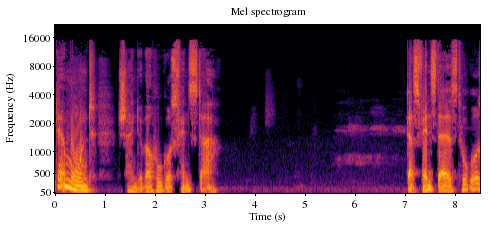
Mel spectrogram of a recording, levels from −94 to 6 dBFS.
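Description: From 0.18 to 0.63 s, microphone overload flattens the loudest speech peaks into a harsh crackle, likely because input gain drove them about 7 dB past the converter limit, clipping around a tenth of samples. At 0.35 s the microphone volume stepped down by about 4 dB, an abrupt drop in voice and background, likely the call software cutting input gain in response. The overload returns more mildly from 1.83 to 2.08 s, about 3 dB over, then from 7.09 to 7.82 s at about 7 dB over, with another volume step-down of about 5 dB at 7.71 s.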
